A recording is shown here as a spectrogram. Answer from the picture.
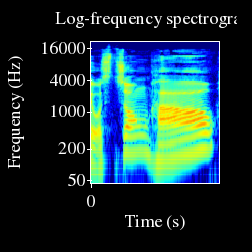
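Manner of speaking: high, very slow showman announcement; dramatic name reveal. Acted. Vlogger revealing his name, grand and very slow. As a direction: unveil your own name like a grand host. Dramatic self-introduction on the show.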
